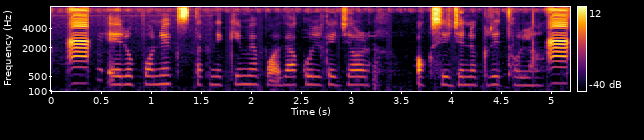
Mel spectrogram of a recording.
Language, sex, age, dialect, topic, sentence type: Bhojpuri, female, 18-24, Western, agriculture, statement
